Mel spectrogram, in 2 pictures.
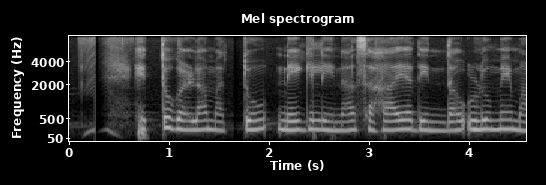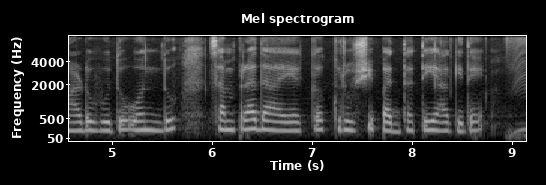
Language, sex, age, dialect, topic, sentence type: Kannada, female, 18-24, Mysore Kannada, agriculture, statement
